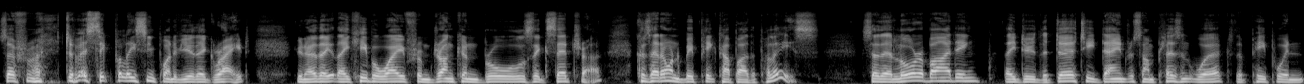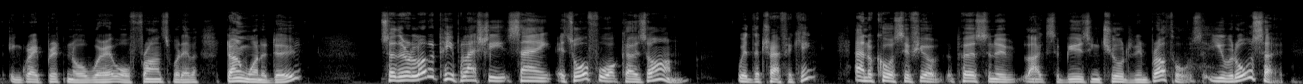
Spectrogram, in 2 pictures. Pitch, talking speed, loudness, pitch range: 130 Hz, 205 wpm, -18 LUFS, 120-150 Hz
